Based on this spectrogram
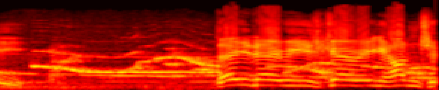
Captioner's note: guy shouting at dogs; dogs whining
